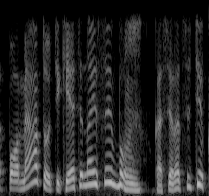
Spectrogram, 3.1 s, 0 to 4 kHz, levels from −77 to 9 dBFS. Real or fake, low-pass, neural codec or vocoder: fake; 3.6 kHz; codec, 16 kHz, 2 kbps, X-Codec, HuBERT features, trained on LibriSpeech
